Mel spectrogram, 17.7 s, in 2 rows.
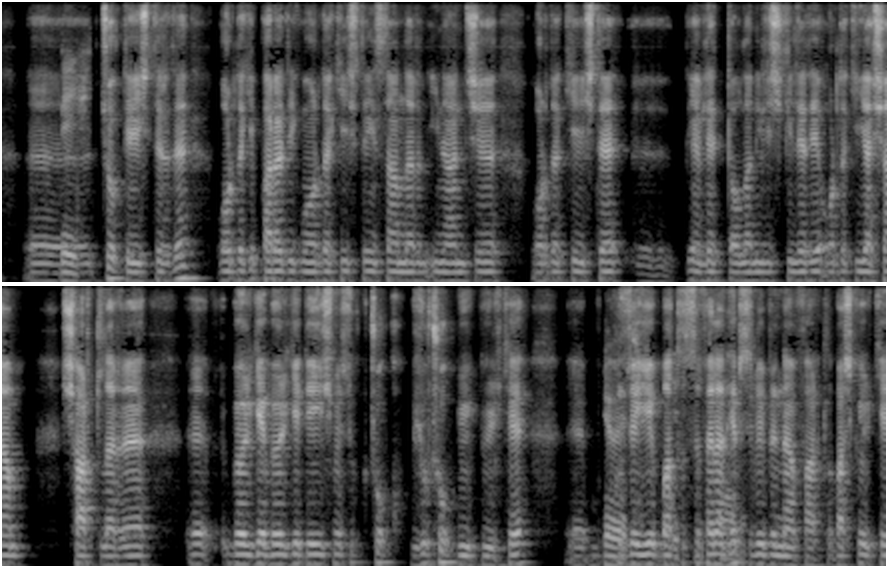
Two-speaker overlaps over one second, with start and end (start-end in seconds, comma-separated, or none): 14.9-16.3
